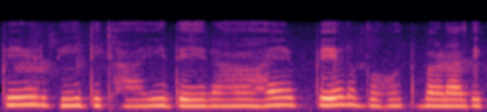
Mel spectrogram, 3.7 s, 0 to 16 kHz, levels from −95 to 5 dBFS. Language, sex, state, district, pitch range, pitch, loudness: Hindi, female, Bihar, Kaimur, 210-235 Hz, 220 Hz, -17 LUFS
